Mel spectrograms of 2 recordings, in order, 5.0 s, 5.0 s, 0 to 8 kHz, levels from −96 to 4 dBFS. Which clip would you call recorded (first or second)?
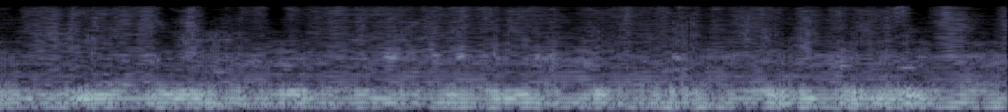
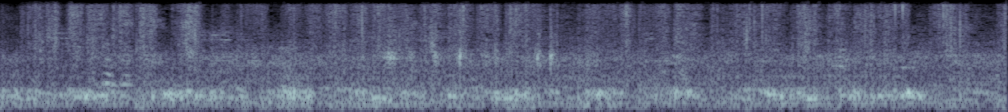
second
